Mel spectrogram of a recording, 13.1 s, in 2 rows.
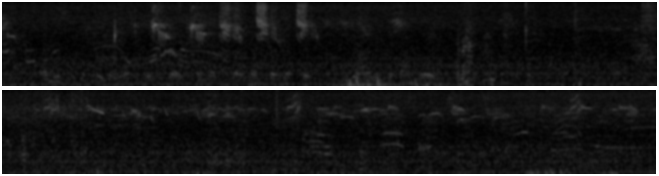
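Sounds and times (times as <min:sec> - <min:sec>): birds chirping: 0:00.0 - 0:13.0
wind rumble on microphone: 0:03.2 - 0:04.8, 0:11.5 - 0:13.0.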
